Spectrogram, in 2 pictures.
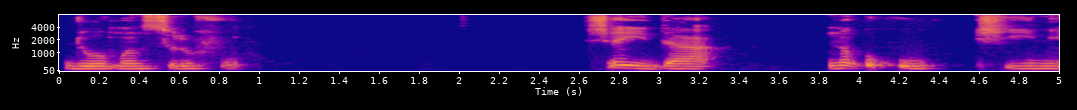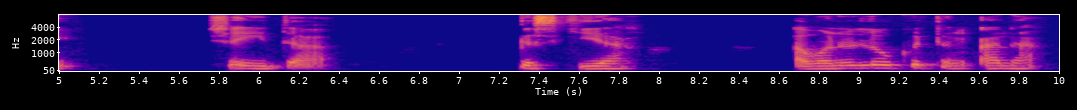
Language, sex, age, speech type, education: Hausa, male, 30-45, spontaneous, tertiary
